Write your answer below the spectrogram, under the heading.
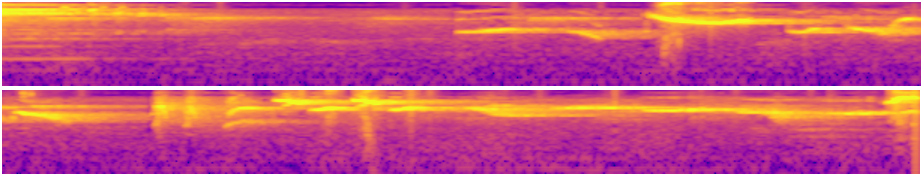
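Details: Orange-headed thrush song as a training recording for caged birds: after a quiet start, a flowing run of whistled glides, quick chips and warbled notes rising and falling in pitch.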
